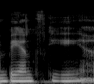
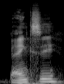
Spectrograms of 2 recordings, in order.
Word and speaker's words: Banksy: So I wanted to get a Bansky tattoo. Banksy? Yeah. What did you call him? Banksky? Banksy.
